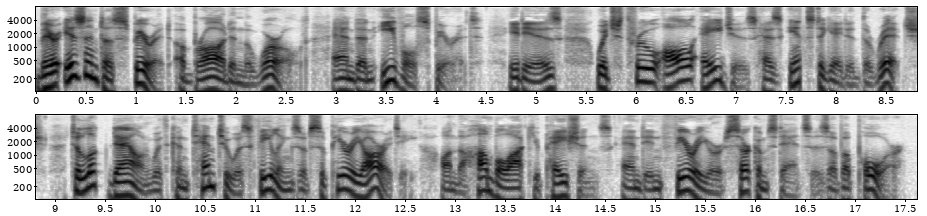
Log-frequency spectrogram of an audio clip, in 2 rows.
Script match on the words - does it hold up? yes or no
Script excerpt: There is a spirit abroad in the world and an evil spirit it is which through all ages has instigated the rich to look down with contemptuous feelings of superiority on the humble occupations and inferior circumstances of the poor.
no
